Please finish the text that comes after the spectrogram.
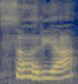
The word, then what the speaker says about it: सहरिया: The word सहरिया इज, इसका जो pronunciation होता है वो होता है स प्लस हरिया।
